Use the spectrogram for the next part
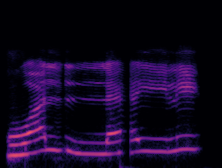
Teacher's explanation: वल्लैली, लई में याय मद्दा है, वो याय मद्दा नहीं बल्कि लीन है, क्योंकि या साकिन से पहले जबर आ रही है। वल्लैली, लेकिन दूसरे वाला लाम आपने नहीं खींचना। · वाव की अदायगी के वक्त होंठों को गोल करना है आपने। वल्लैली, फिर वाव को डायरेक्ट लाम से मिलाएंगे, लाम के ऊपर तशदीद है, आप थोड़ा सा रुकेंगे।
